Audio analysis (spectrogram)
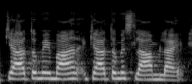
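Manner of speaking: ordinary talk, nothing marked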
